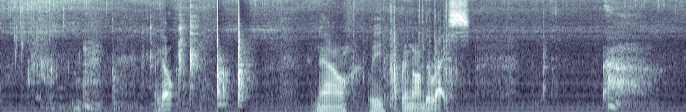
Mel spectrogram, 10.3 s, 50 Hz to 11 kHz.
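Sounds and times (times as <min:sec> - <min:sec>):
water running from a tap to dampen an oke: 0:00.0 - 0:02.6
speech: 0:02.3 - 0:02.8, 0:04.8 - 0:07.1.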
